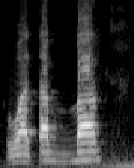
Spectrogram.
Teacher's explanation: وقف کریں گے تو با کے اوپر جو زبر ہے یہ ختم ہو جائے گی، با ساکن ہوگا تو با کے اوپر قلقلہ کریں گے۔ اس سے پہلے واو ہے، ادغام ہو رہا ہے، تو با کو ہم واو کے ساتھ ملا کر غنے کے ساتھ پڑھیں گے۔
